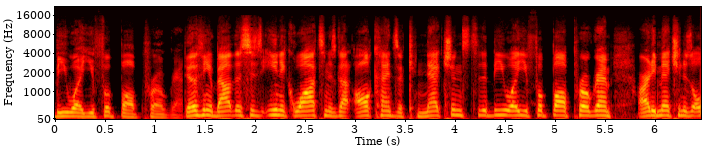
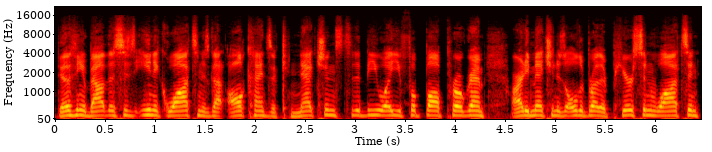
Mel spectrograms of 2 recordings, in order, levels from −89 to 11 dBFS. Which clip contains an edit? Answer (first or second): first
